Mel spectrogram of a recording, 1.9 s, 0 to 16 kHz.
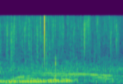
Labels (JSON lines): {"label": "biophony", "recorder": "SoundTrap 300"}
